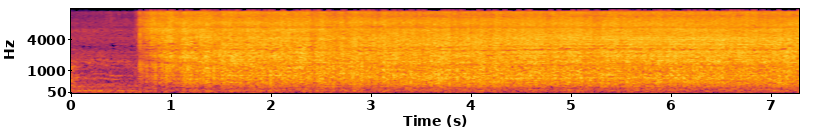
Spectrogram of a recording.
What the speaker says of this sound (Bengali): এবার তেলের মধ্যে অল্প একটু জল দিয়ে দেবো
